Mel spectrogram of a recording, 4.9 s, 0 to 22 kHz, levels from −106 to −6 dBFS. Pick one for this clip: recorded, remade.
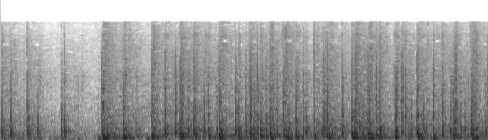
remade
